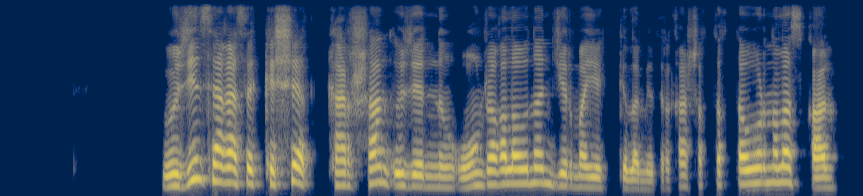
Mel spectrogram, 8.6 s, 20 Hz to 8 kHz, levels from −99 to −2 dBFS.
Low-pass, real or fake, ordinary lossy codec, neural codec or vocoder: 7.2 kHz; real; none; none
